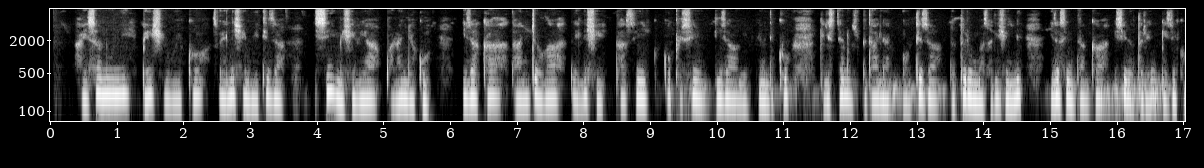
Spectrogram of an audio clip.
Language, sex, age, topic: Gamo, female, 18-24, government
